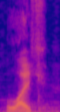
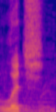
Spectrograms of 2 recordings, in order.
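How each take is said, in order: First: The word ends with a k sound. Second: The word ends with a ch sound. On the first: "the alternate pronunciation for the way you spell the name Lich is also like" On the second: "in Dota, you pronounce it Lich"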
